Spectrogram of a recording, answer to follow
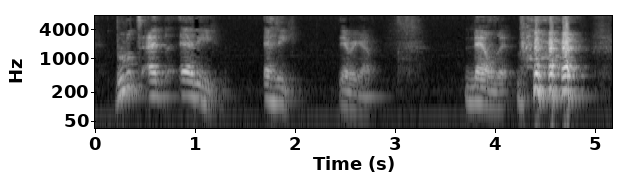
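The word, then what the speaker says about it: Ehre: Blut und how do you pronounce that? Like Blut and Eri.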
